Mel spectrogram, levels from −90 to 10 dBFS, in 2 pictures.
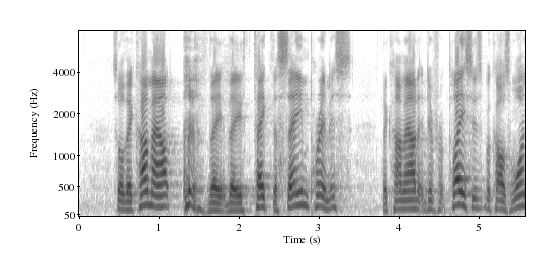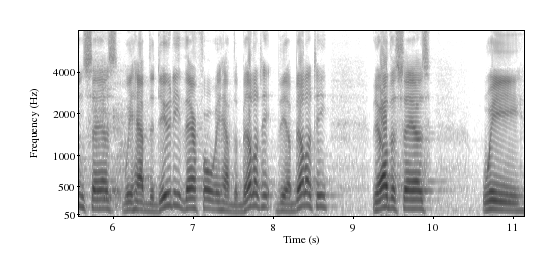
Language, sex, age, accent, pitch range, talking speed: English, male, 50-69, American, 125-170 Hz, 180 wpm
